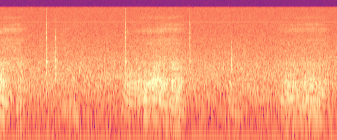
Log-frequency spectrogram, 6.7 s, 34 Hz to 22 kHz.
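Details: A young child who skipped his nap, stayed awake from 1am to 5am and then fell deeply asleep snores rhythmically, with noisy breaths roughly every three seconds and small clicks between: snoring.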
